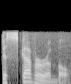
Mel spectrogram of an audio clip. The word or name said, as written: discoverable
